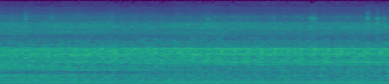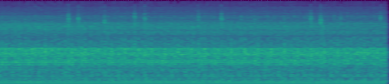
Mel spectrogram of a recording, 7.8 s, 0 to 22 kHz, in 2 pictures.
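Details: Steady idle of a 2003 VW Jetta ALH TDI diesel with 5-speed manual: a regular metallic chirp two or three times a second rides over the diesel clatter, source not pinned down. Metallic chirping at idle.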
